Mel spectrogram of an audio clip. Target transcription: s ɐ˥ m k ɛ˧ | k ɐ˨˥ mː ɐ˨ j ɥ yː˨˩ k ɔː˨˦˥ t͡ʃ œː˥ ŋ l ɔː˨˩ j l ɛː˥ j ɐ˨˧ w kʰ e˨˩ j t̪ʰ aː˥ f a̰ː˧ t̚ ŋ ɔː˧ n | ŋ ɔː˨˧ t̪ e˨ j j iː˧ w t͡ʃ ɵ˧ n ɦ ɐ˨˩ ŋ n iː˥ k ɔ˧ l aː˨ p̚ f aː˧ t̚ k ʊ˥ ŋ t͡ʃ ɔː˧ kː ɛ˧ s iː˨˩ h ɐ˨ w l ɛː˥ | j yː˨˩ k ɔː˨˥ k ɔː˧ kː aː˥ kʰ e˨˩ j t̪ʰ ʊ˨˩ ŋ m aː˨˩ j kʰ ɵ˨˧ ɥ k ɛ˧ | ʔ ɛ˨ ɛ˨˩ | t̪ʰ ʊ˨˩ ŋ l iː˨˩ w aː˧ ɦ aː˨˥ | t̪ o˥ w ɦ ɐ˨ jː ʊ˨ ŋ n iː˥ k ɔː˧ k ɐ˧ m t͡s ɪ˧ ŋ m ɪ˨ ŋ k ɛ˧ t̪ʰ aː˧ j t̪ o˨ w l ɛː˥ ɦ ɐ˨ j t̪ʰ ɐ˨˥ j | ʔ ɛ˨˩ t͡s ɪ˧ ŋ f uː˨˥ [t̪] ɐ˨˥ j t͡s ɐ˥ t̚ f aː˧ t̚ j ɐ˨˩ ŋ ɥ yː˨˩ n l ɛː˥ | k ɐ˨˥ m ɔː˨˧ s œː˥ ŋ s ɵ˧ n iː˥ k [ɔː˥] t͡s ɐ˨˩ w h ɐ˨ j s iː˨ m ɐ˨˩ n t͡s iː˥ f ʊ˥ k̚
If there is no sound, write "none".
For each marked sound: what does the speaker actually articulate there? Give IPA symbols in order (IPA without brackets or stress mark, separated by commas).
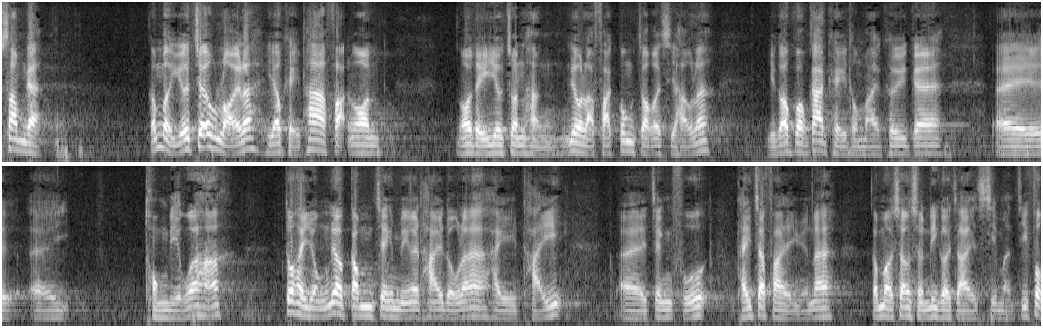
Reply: t̪ʰ, ɔː˧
